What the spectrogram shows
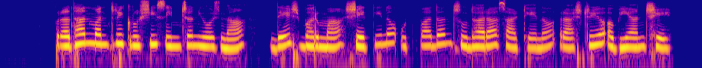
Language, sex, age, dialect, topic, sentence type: Marathi, female, 31-35, Northern Konkan, agriculture, statement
